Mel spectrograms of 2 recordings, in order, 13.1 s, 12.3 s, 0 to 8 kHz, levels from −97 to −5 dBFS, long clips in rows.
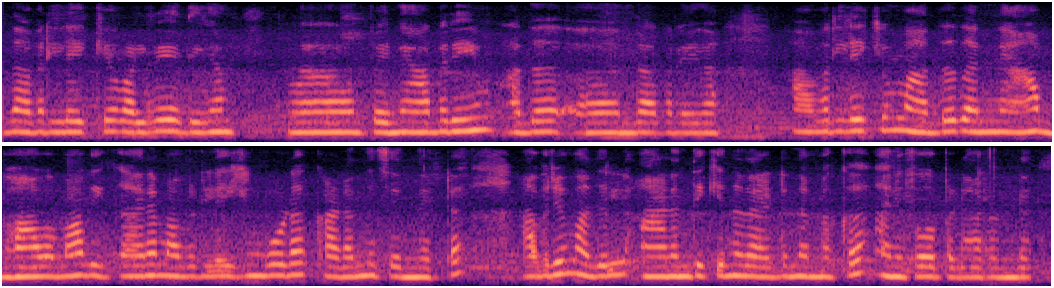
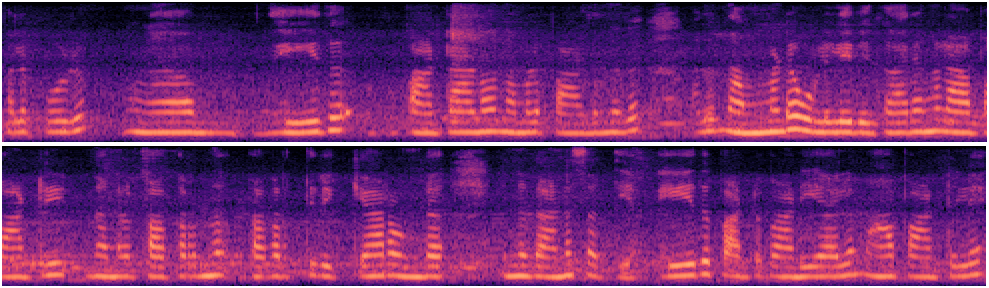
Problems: constant background noise, low volume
